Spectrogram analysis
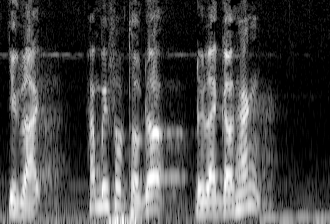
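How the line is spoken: Shouting. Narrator (Vietnamese): Bình Yên quát lên

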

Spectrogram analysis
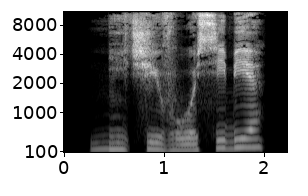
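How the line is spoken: Breathless exhale. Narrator (Russian): первым выдохнул Майрус

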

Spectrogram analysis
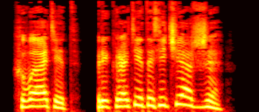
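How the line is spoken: Yelling at full volume. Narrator (Russian): заорал, что есть мочи, Дэви Рэй

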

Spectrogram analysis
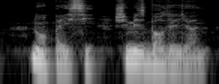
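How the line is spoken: Plain. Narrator (French): répondit M

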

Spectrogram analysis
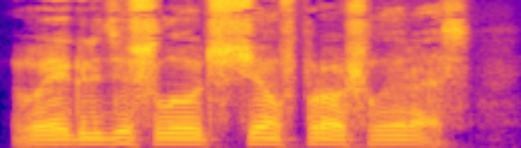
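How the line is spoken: Plain. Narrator (Russian): сказал Харри

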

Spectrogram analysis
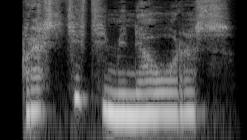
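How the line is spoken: Whisper in ear. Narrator (Russian): шепнула она на ухо ему

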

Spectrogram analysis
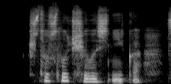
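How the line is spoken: Soft gentle question. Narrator (Russian): спросил он мягко

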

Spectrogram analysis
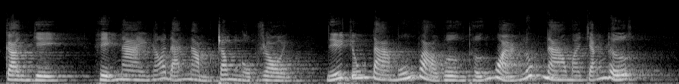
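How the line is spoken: Smiling. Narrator (Vietnamese): Trương Ủy mỉm cười rồi nói

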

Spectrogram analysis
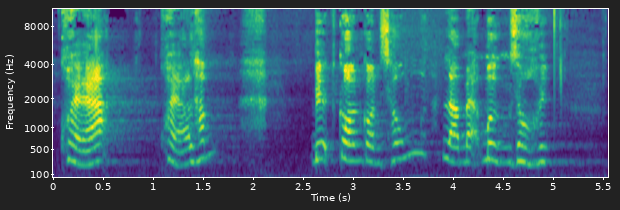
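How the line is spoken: Sobbing, halting reply. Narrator (Vietnamese): Bà Lương sụt sùi mãi mới trả lời được

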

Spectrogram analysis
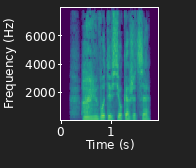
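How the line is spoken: Sighing inner voice. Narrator (Russian): вздохнул Авари в моей голове

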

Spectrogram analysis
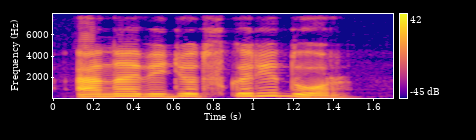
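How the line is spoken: Indifferent tone. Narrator (Russian): сказал Рауль безразличным голосом

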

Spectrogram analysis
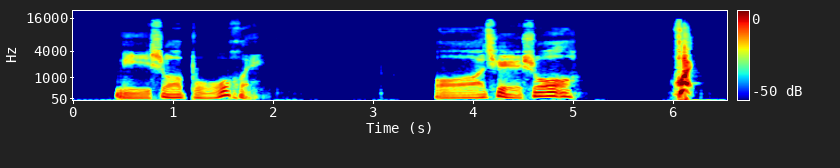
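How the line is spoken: Slow smile. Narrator (Chinese): 楚留香缓缓地笑了

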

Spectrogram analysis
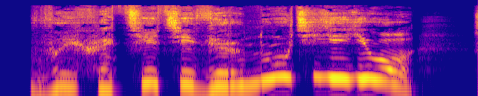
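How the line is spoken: Horrified breathless girl. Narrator (Russian): с ужасом выдохнула девушка

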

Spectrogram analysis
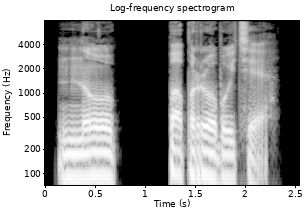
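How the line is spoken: Growled reply. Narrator (Russian): Прорычал в ответ

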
